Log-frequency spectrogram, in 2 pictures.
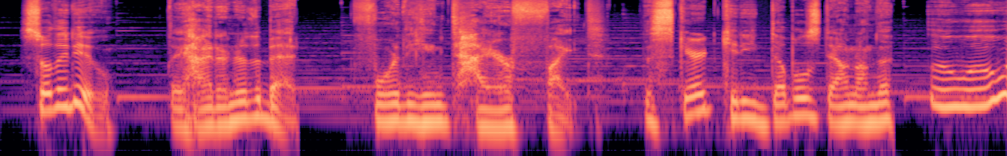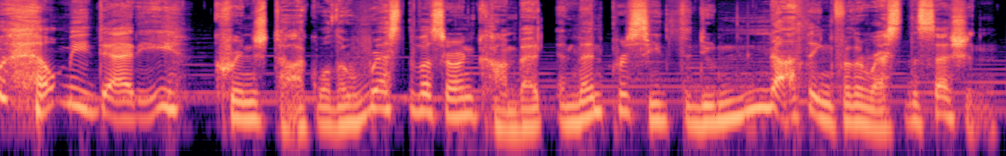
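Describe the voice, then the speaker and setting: Over music in the background, the speaker talks at a fairly slow pace. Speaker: storyteller narrator. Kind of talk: reddit tabletop horror story narration.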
